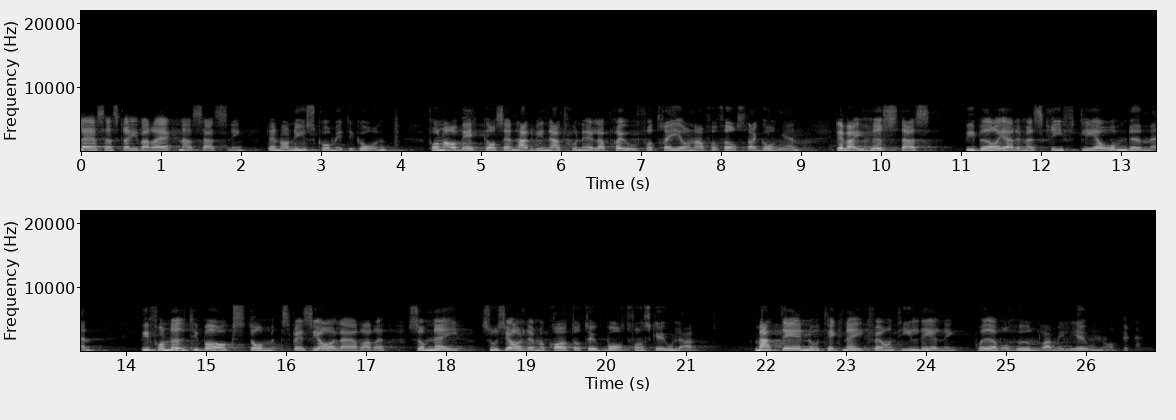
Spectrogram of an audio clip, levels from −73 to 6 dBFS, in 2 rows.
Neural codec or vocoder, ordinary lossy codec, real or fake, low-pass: none; none; real; 7.2 kHz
